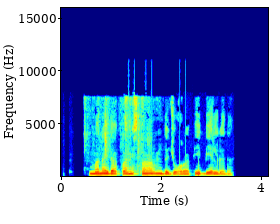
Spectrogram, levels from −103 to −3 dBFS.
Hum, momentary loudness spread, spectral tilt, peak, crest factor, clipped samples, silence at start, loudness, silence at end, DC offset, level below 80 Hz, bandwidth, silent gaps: none; 10 LU; -6 dB/octave; -6 dBFS; 16 dB; under 0.1%; 0.45 s; -21 LUFS; 0.75 s; under 0.1%; -58 dBFS; 8.2 kHz; none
